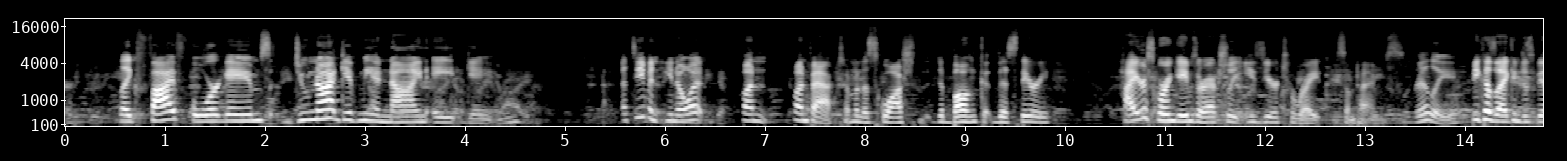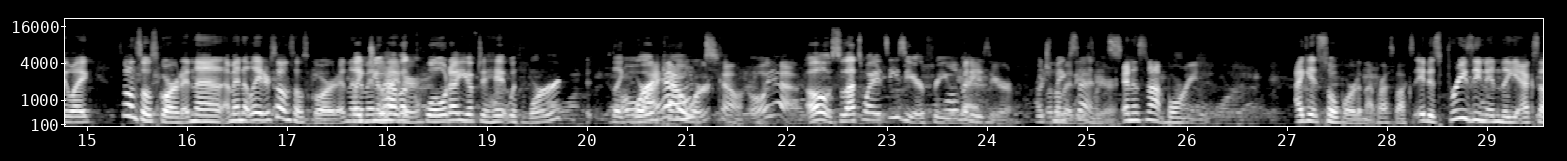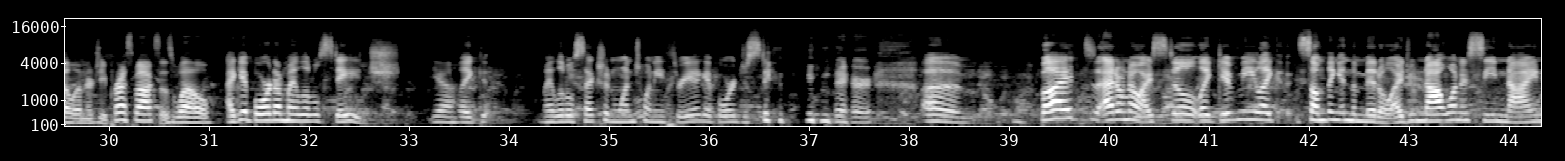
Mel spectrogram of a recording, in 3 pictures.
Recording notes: LIVE from Racks in Burnsville! We are live from Racks Sports Bar & Grill.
